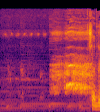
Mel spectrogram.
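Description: A bird in the pheasant pens crowing: one loud, harsh call lasting under a second, starting about halfway in, over faint background music.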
